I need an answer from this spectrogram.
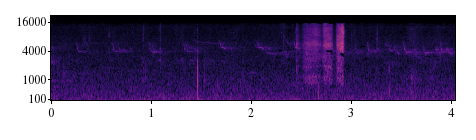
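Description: Small birds chirping in short repeated calls, with a sharp click about one and a half seconds in and a brief loud burst of hiss shortly before the end.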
